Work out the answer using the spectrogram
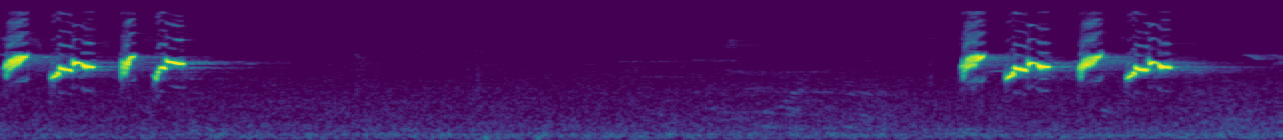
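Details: Red-whiskered bulbul in a cage performing its doubled 'bler' song style: two quick twin bursts of clear, warbling whistles, each phrase a bright attack sliding into a wavering lower note, separated by nearly four quiet seconds.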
